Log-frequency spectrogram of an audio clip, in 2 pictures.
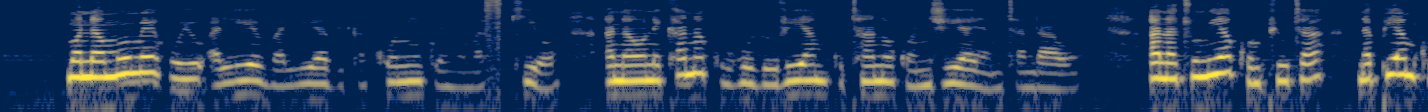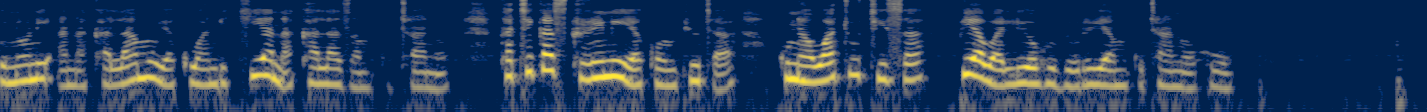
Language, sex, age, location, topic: Swahili, female, 18-24, Nairobi, education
